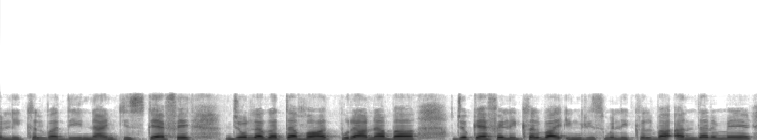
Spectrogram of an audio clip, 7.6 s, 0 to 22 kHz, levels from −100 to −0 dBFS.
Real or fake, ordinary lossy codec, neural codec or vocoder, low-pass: fake; none; codec, 16 kHz, 4 kbps, FunCodec, trained on LibriTTS, 50 frames a second; 7.2 kHz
